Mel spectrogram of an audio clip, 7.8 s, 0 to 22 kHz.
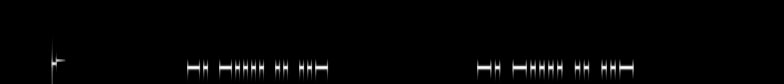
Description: Morse code, heard as a keyed tone, about 28 wpm, 700 Hz. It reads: N6IU N6IU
